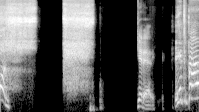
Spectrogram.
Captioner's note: hissing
